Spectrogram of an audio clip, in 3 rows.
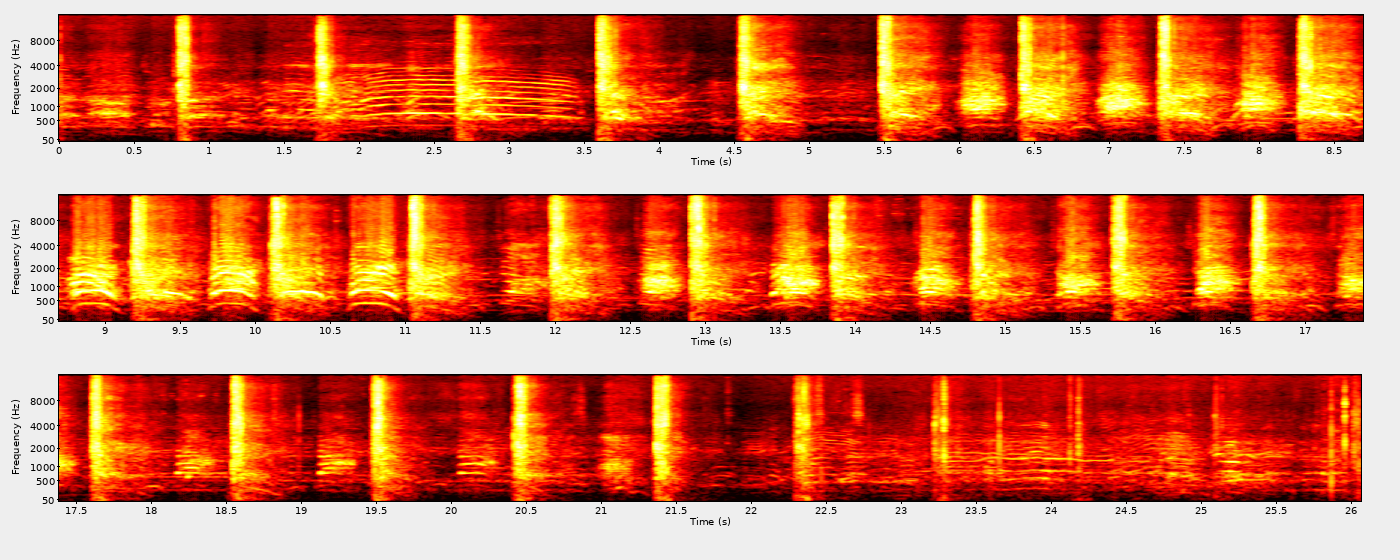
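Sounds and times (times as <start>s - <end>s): crowd shouting in rhythm: 0.0s - 26.0s
crowd slapping chests: 0.0s - 26.0s.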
